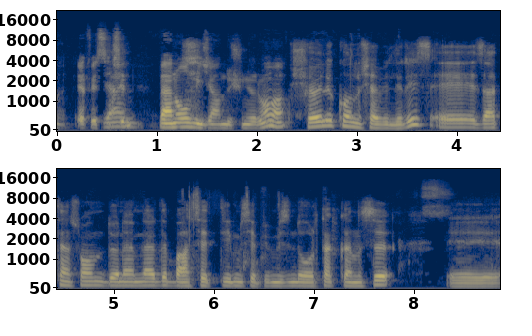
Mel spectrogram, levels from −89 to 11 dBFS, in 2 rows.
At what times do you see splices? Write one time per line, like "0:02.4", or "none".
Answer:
none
